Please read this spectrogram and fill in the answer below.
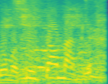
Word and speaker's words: jitomate: ¿Cómo es que se pronuncia? ¿Jitomate? Jitomate, que es una de las grandes aportaciones de México al mundo, el jitomate.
